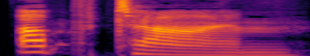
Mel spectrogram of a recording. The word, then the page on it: uptime: American English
